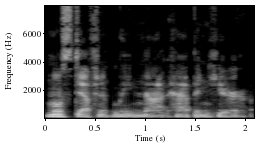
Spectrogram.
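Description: A man's voice: on the low side, flat delivery, normal speed. A man, a music festival curator, speaking as a guest on a radio interview, thoughtful and hesitant with many fillers.

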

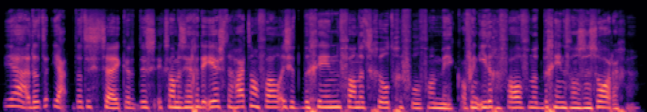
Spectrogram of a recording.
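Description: A woman author, a guest on a radio show, speaking in a measured, somewhat hesitant way and reading from her book. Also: lowish voice, steady tone, no echo, studio quality. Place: radio studio. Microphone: studio microphone.

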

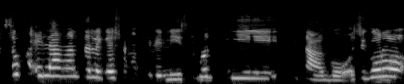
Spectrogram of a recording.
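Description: A high-pitched woman DJ whose voice jumps up and down as she chats. She talks quickly and laughs readily. The mic is dry and close. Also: dry recording. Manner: lively, quick, laughs often. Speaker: radio DJ co-host. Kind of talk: casual talk show banter.

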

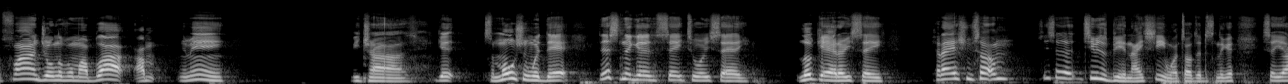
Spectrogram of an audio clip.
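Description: A young man with a high voice, in his mid twenties, chats on a podcast. He rambles through stories with restarts and laughs along the way. He co-hosts the show. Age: 20s. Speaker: podcast co-host. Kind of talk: casual chat.

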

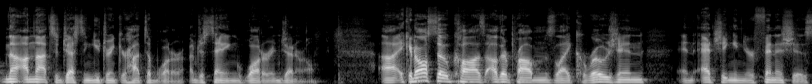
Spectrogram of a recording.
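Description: A man with a New Jersey accent talks through care steps in a casual explainer style. His voice sits a little on the low side, and his delivery is plainspoken and chatty, with the odd aside thrown in. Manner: conversational, plainspoken, with asides and fillers. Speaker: hot tub care instructor. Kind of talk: instructional explainer.

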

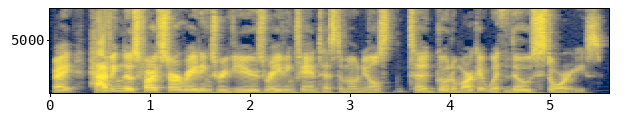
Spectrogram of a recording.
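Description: Speaking at a moderate pace in a mid-range voice, a male marketing expert answers questions as a podcast guest. He makes his points emphatically and energetically, and he tags many of them with "right?"

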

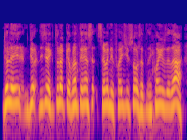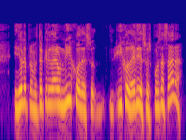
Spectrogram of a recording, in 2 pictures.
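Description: Fervent high-voiced male preacher, lo-fi. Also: racing, darkish tone, no echo. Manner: fervent, constantly addressing the congregation as brothers. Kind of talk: sermon. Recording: dull lo-fi recording.

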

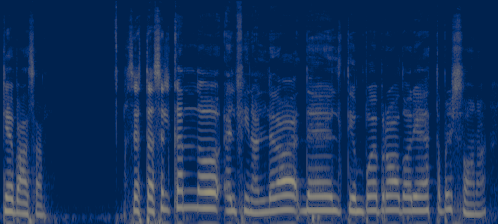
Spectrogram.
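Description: A woman's voice: on the high side, fairly quick, mellow, no room sound, clean studio sound. A woman telling workplace anecdotes in casual conversation, now and then slipping English words in. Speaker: podcast co-host. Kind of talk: casual storytelling chat.

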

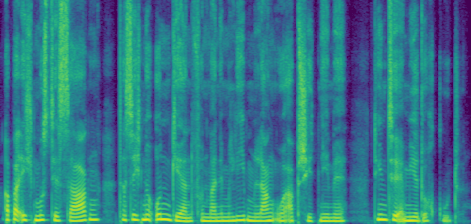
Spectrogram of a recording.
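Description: A woman's voice: mid-range voice, normal speed, close to an everyday voice. Woman reading as a crafty old granddad, sweet-talking and playing hurt, storybook reading. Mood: sly. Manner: wheedling and flattering, then mock-offended. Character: sly poor old grandfather, feigning offense.

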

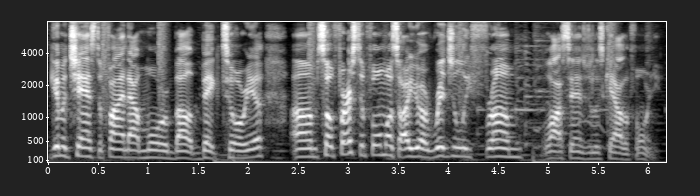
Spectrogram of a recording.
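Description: A man's voice: on the high side, quick pace, pushed and bright, soft background music. A man hosting a radio interview show, hyped up and rambling through long questions full of fillers.

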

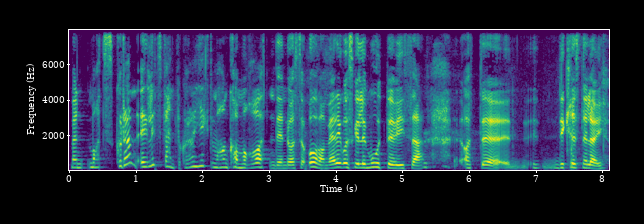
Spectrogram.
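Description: A woman's voice: mid-range voice, animated, a little mellow. Female host, mid-range voice, friendly interviewer. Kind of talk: interview questions.

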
